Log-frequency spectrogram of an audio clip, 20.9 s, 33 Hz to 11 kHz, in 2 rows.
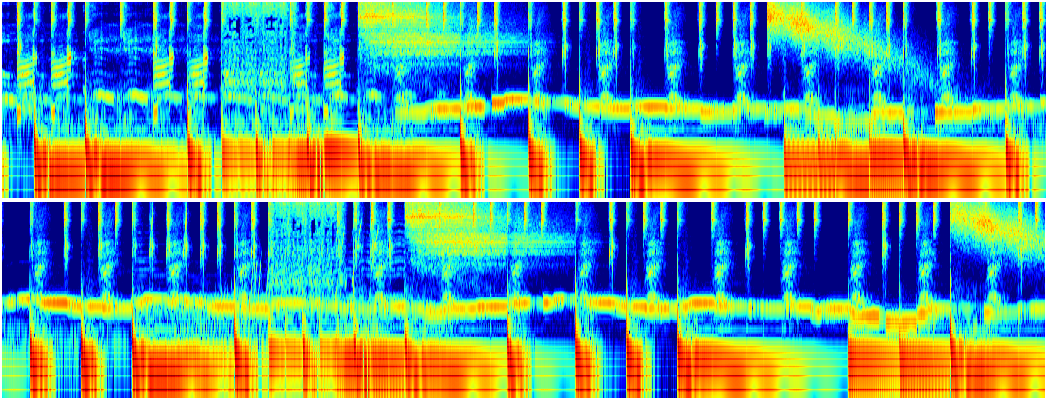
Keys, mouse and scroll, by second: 1.5 b, 2.1 right click, 3.2 click, 4.0 Return, 4.9 click, 9.6-10.3 typing, 11.7-12.7 typing, 13.0 click, 17.1 typing, 17.5 click.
